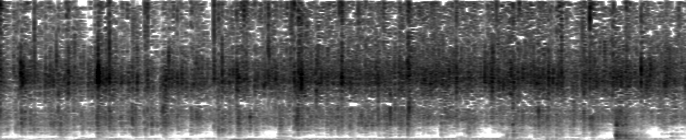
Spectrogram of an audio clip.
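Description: Sliced onions and green chillies sizzling in hot oil in a karai: a steady hiss with small crackles.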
